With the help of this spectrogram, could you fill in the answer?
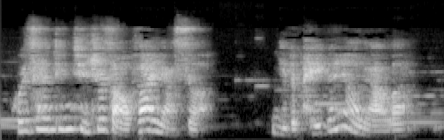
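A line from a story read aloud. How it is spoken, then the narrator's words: Loud announcement. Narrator (Chinese): 她大声宣布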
